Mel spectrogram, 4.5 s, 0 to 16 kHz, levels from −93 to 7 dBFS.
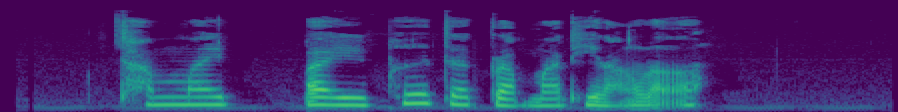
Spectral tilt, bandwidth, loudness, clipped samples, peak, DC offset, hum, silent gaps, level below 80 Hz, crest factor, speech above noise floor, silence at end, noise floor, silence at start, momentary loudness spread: -4.5 dB/octave; 9.4 kHz; -27 LUFS; under 0.1%; -8 dBFS; under 0.1%; none; none; -76 dBFS; 20 dB; 38 dB; 1 s; -64 dBFS; 0.6 s; 9 LU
